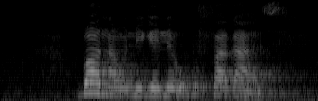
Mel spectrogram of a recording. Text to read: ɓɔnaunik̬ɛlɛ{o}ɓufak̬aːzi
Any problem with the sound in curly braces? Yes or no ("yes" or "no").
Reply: yes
